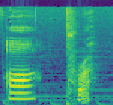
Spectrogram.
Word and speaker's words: opera: It has the P and the R sounds, followed by uh, which is called the schwa sound. So it sounds like this. per uh, per pr, pr, opera, opera.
